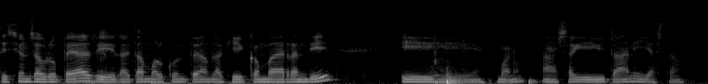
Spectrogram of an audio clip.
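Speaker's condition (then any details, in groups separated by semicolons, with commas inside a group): No condition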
